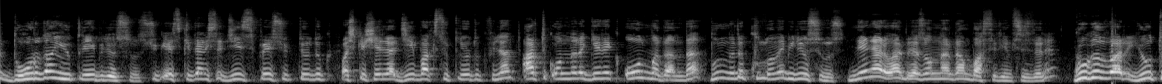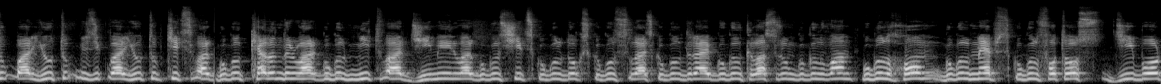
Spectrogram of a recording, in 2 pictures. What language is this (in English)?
Turkish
